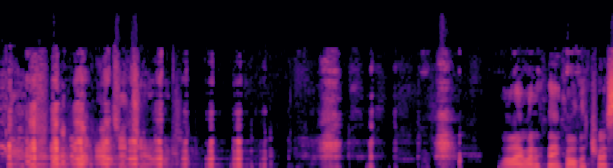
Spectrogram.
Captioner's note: laughter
